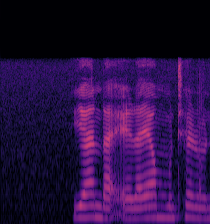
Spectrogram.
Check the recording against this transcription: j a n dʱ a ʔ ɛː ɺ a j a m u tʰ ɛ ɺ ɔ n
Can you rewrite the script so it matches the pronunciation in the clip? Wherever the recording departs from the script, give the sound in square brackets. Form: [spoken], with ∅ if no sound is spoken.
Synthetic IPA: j a n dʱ a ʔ [ɛ] ɺ a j a m u tʰ ɛ ɺ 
